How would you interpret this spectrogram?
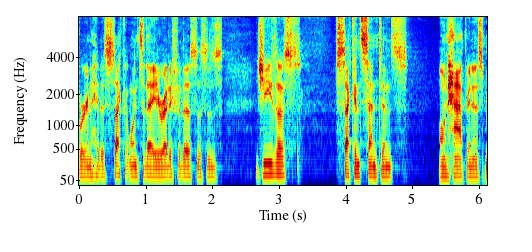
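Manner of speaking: ordinary delivery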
